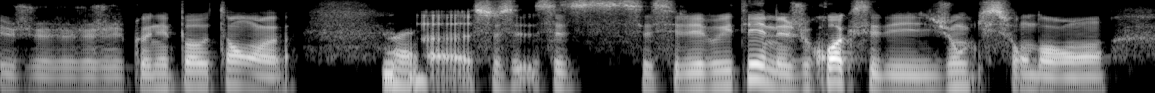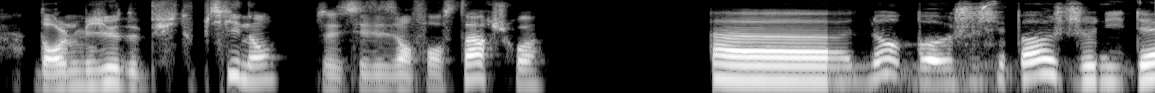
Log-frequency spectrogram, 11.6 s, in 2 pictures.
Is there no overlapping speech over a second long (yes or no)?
yes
